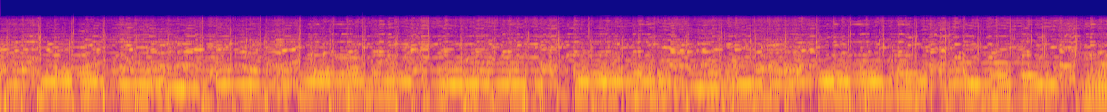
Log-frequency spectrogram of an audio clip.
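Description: Live Celtic folk music: a fiddle leads a dance tune over steady bass notes and a regular beat.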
